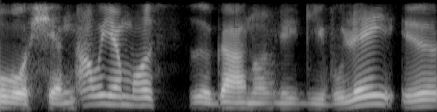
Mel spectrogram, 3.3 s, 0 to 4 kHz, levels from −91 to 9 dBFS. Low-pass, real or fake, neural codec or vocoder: 3.6 kHz; fake; autoencoder, 48 kHz, 32 numbers a frame, DAC-VAE, trained on Japanese speech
